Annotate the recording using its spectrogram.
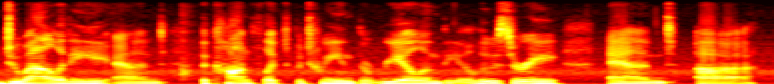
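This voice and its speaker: A woman in her thirties speaks in a notably low, deep voice. She talks as a guest in a relaxed podcast discussion, rambling and laughing often as she wanders off on tangents. A faint noise sits behind her voice. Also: a little slow. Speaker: guest reviewer. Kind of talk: casual podcast chat.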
